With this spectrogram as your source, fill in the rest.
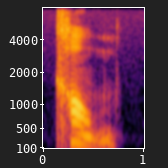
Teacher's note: it's just an o no b because you're closing your lips for the m anyway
